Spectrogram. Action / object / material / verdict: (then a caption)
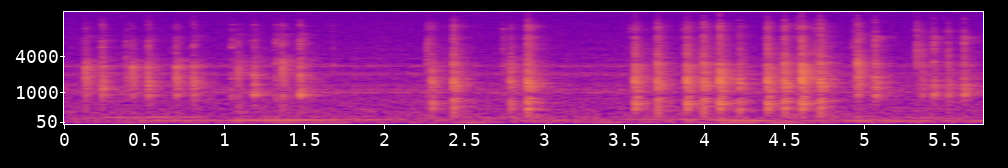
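tap / plastic computer keyboard / plastic / none. Fingertips type on the keys of a black plastic gaming keyboard, producing quick bursts of sharp, bright plastic clicks with a clacking tone around 1.8 kHz. The clicks come in short runs separated by brief quiet pauses, over a faint low hum.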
